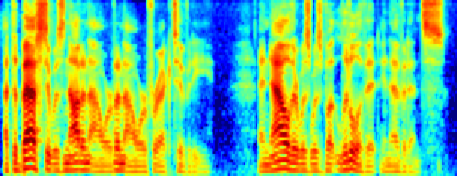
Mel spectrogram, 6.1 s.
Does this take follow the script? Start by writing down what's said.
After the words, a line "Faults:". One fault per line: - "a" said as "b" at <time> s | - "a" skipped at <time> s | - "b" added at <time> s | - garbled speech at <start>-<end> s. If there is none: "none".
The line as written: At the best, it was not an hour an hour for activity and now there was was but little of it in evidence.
At the best, it was not an hour an hour for activity and now there was was but little of it in evidence.
Faults:
none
